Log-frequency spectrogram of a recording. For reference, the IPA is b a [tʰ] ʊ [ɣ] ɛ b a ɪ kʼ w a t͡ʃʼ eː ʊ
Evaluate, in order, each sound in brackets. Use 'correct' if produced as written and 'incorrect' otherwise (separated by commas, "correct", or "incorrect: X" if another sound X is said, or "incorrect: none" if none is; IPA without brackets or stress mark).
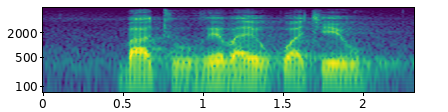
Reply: correct, correct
